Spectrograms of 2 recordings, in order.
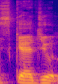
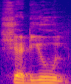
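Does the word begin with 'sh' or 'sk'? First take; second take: sk; sh. First: The word begins with an 'sk' sound. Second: The word begins with a 'sh' sound. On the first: This is the American pronunciation. "American version में इसको बोलते हैं" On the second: This is the British or Pakistani pronunciation. "British version बोलते हैं हम इसको"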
